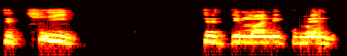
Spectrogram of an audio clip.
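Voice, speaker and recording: A man with a tremor in his voice tells his story with slow, deliberate care. His tone sits a little high and raspy. The sound comes through a dull, lo-fi video call. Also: mellow, no room sound. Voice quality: voice shakes from throat muscle tremor. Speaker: author guest. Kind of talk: personal testimony in an interview. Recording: muffled lo-fi call audio.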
